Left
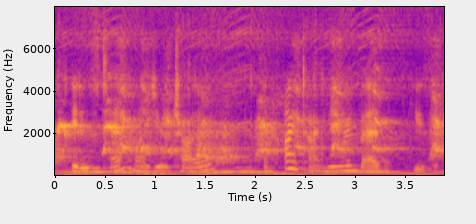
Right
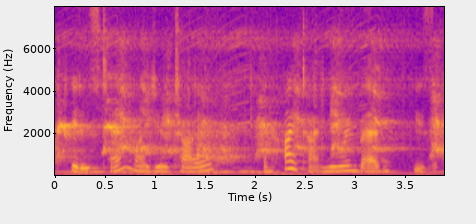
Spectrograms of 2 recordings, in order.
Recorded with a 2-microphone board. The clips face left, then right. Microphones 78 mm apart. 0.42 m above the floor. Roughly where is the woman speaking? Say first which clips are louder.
Right 2 dB; right.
